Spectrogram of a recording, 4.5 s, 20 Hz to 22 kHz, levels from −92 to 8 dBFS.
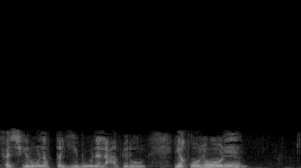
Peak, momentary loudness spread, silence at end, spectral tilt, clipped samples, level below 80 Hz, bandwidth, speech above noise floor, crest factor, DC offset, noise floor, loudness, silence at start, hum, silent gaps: -24 dBFS; 12 LU; 0.8 s; -4.5 dB/octave; under 0.1%; -80 dBFS; 5.4 kHz; 32 dB; 16 dB; under 0.1%; -73 dBFS; -41 LUFS; 0 s; none; none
